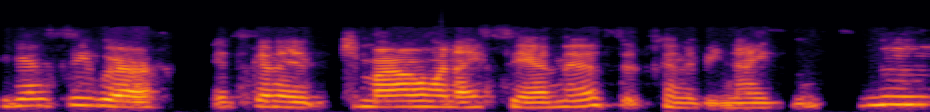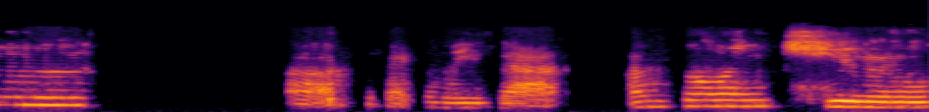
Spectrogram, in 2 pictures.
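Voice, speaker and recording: Her pitch sits in the middle range for a woman, and her intonation is lively. She speaks at a fairly slow pace with big swings in loudness. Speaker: DIY paint retailer. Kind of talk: livestream tutorial. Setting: livestream from her store.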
